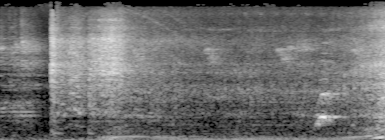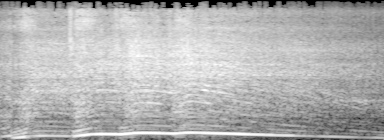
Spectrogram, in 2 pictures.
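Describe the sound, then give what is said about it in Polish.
A car engine cranks and starts, then revs up with a rising, throaty roar before settling back. The rough, rattly drone comes from a worn middle exhaust muffler that needs replacing. No one speaks. “Dobrze, pójdziemy zobaczyć, jak to chodzi.”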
